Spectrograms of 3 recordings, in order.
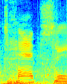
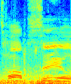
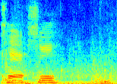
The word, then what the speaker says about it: Topsail: It's Topsail, not Topsail.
